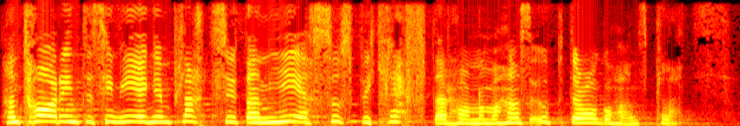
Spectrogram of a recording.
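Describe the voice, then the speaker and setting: A woman preaching a sermon in a lively, colloquial way, dropping now and then to a soft hush. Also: high-pitched. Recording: long reverb of a large hall.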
